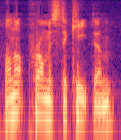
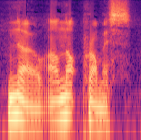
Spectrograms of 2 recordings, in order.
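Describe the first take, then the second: First: Said in the usual way. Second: Slower, each word of No, I'll not promise set down firmly; firm repeat. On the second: A narrator's reading. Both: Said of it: "I repeated".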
